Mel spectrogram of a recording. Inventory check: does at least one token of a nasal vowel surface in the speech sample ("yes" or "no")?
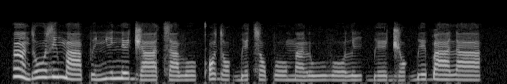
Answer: yes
